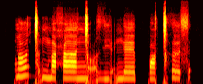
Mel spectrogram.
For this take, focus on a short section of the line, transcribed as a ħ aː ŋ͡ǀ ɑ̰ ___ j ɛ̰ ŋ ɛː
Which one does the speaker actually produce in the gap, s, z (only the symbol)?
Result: z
